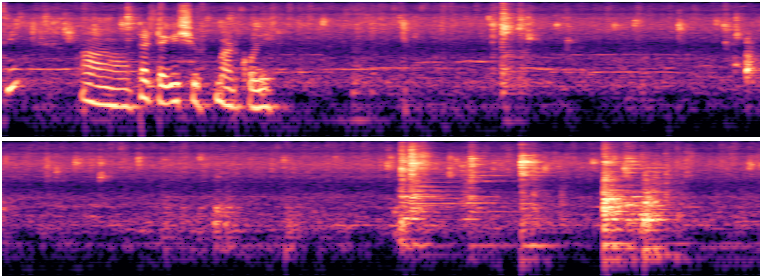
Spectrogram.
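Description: Oil sizzles and crackles steadily as food fries.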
